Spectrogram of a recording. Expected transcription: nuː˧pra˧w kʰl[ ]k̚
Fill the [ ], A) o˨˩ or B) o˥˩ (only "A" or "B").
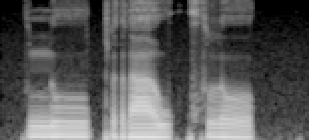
A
